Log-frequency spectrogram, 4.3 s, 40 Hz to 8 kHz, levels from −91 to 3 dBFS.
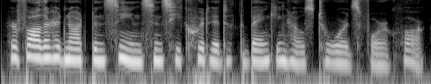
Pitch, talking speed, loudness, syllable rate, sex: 170 Hz, 210 wpm, -18 LUFS, 5.5 syllables/s, female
